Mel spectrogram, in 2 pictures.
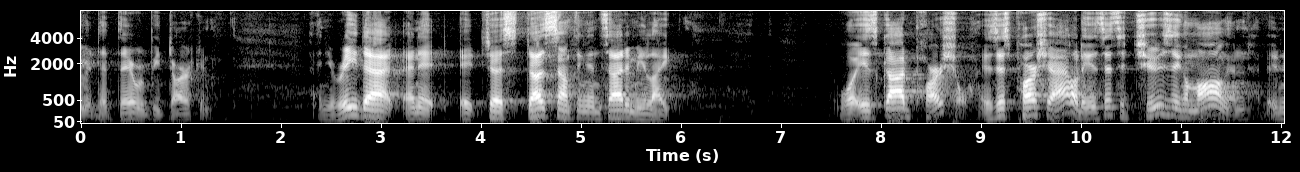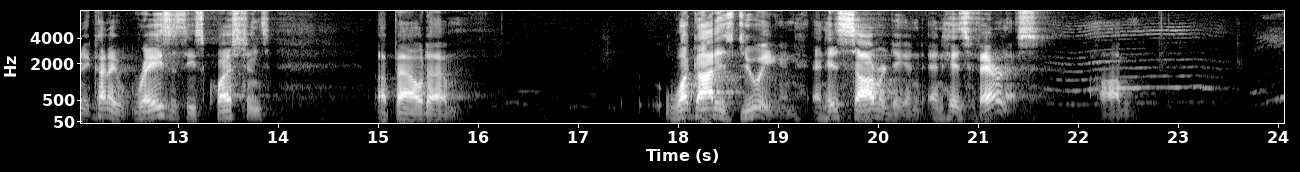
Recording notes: Sermon Recorded at Millmont Mennonite Church on 01-07-24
